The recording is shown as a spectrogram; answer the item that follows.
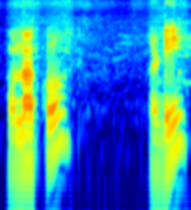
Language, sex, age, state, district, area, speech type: Santali, male, 45-60, Jharkhand, Bokaro, rural, spontaneous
